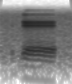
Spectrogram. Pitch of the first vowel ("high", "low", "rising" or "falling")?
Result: low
